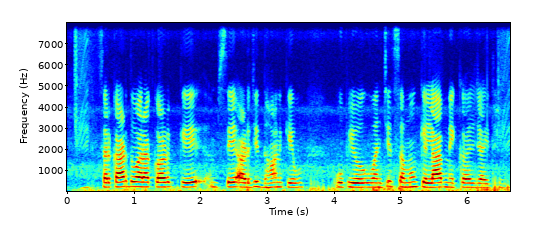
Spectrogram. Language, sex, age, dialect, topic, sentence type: Magahi, male, 18-24, Western, banking, statement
